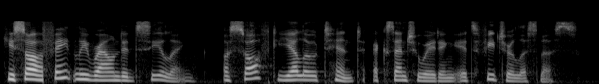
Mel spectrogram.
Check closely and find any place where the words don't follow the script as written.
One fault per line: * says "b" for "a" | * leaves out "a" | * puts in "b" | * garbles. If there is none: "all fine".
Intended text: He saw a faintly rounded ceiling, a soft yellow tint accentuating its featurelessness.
all fine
